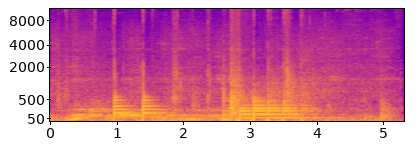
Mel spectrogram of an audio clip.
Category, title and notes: Sound effects > Objects / House appliances
Junkyard Foley and FX Percs (Metal, Clanks, Scrapes, Bangs, Scrap, and Machines) 118
Ambience, Atmosphere, Bang, Bash, Clang, Clank, Dump, dumping, dumpster, Environment, Foley, FX, garbage, Junk, Junkyard, Machine, Metal, Metallic, Perc, Percussion, rattle, Robot, Robotic, rubbish, scrape, SFX, Smash, trash, tube, waste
